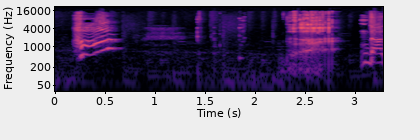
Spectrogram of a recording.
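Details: Female VTuber burping: a short voiced burp with a falling-rising pitch, then a rougher, noisier second burp.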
